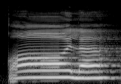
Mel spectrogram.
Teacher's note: Maka cara bacanya qaf dipanjangkan 2 harokat. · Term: mad tabi'i dhahiri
